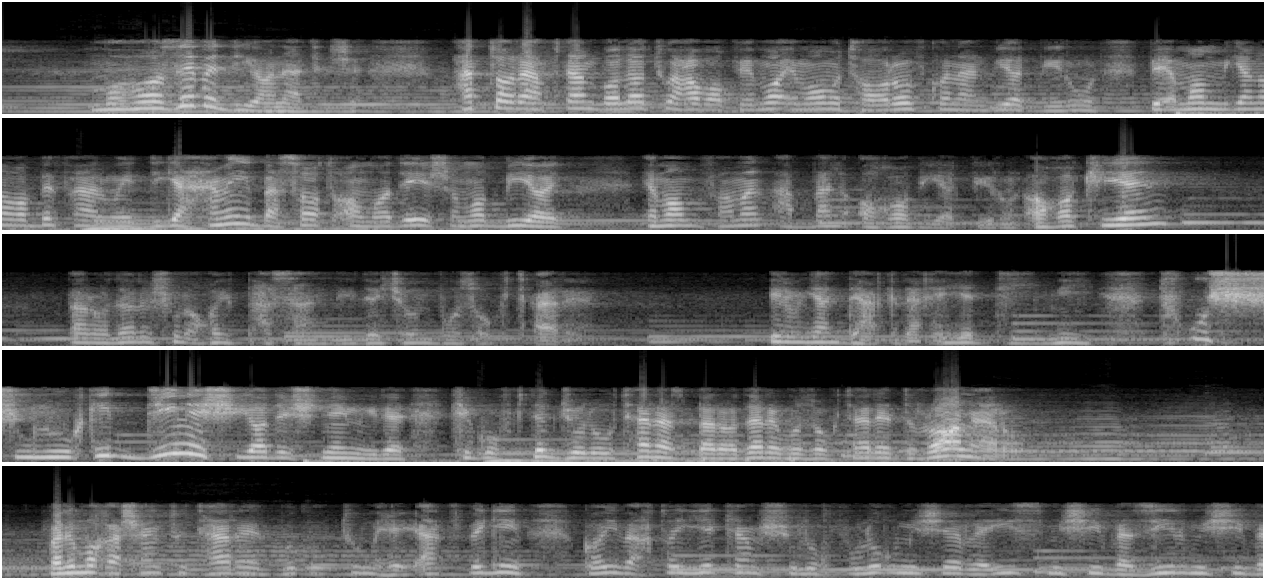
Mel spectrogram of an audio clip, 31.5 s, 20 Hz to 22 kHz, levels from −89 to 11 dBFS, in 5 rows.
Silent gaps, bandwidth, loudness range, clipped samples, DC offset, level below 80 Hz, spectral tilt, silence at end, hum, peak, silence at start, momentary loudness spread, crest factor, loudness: none; 6.6 kHz; 10 LU; under 0.1%; under 0.1%; -36 dBFS; -7.5 dB/octave; 0 s; none; 0 dBFS; 0 s; 16 LU; 16 dB; -16 LUFS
